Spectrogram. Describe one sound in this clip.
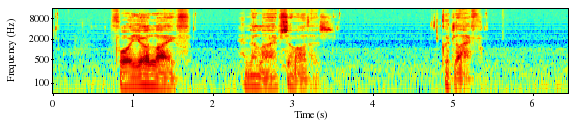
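An elderly man speaks slowly and hoarsely close to a microphone, in short bursts with pauses.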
